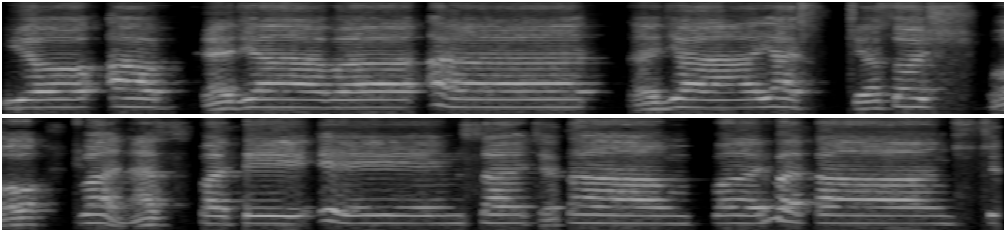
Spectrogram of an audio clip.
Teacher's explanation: यहाँ पे जो अनुस्वारम का उच्चारण है वो म हमें चांट करना है।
